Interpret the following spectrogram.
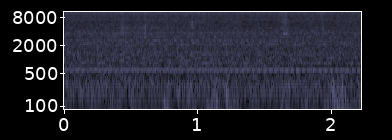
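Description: Handling sounds of fingers twisting thin wire ends against a pair of phone batteries: soft irregular rubs and small knocks over a low rumble and a faint steady hum.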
